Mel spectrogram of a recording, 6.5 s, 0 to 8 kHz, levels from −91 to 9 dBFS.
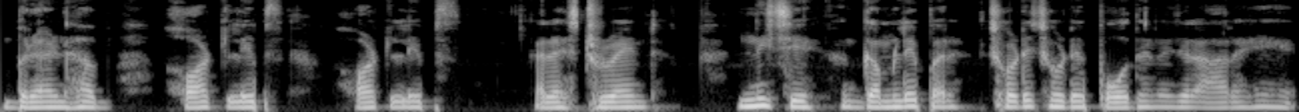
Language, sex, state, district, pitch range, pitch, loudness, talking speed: Hindi, male, Jharkhand, Ranchi, 140-155 Hz, 145 Hz, -16 LUFS, 155 wpm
